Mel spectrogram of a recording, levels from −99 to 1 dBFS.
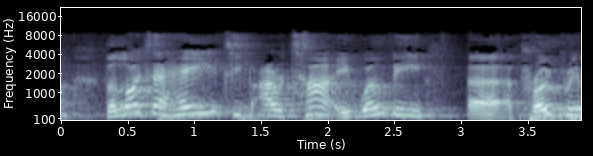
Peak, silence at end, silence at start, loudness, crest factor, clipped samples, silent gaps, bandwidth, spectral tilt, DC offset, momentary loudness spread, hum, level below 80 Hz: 0 dBFS; 0 s; 0 s; -19 LUFS; 18 dB; under 0.1%; none; 8.8 kHz; -6.5 dB/octave; under 0.1%; 9 LU; none; -48 dBFS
